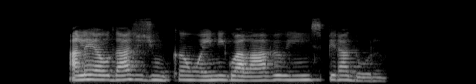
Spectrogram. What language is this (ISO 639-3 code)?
por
